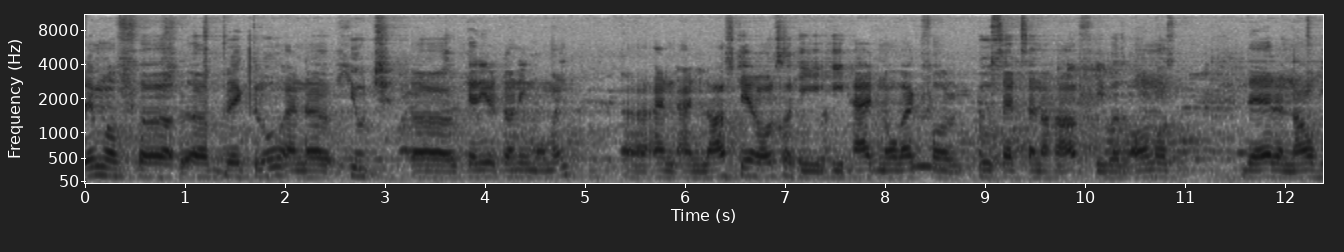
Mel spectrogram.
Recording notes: live from the Cranbrook Tennis Classic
